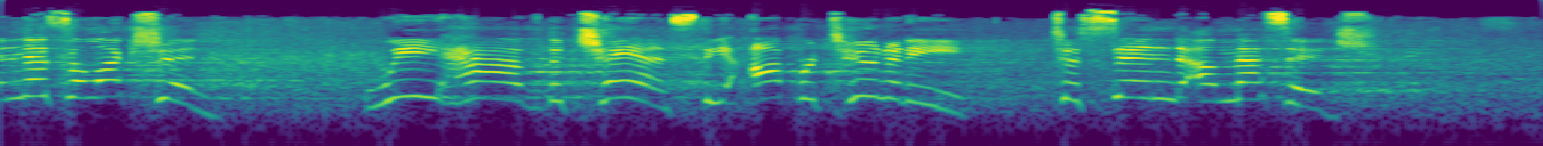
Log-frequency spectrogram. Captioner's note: cheering and applause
